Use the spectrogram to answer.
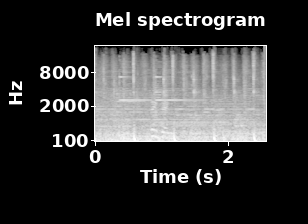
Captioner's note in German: Ding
